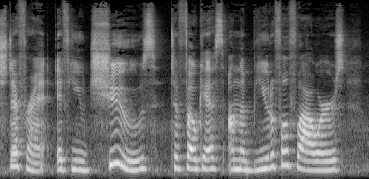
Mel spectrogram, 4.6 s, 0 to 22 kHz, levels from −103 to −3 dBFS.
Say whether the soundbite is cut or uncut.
uncut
